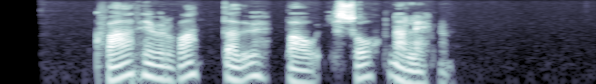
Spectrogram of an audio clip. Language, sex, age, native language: Icelandic, male, 40-49, Icelandic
